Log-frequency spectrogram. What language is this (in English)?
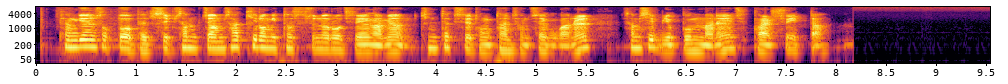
Korean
